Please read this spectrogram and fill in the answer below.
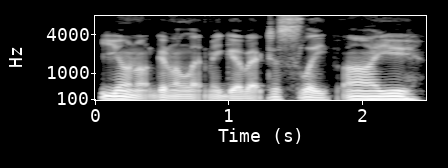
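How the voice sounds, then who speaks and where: A man acts out a groggy, grumpy detective in a cyberpunk audio drama. His voice sits low and creaks with fry. He sounds weary and grudging, recorded very dry. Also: expressive, a little fast, darkish tone, no room sound. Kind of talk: audio fiction character dialogue.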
